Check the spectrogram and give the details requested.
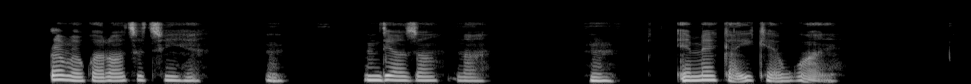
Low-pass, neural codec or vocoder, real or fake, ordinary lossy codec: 7.2 kHz; vocoder, 24 kHz, 100 mel bands, Vocos; fake; none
